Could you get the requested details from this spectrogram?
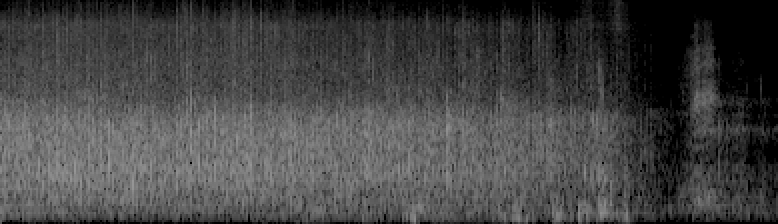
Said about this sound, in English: I want you to put your hands together and I want you guys to welcome Leif Hetland to Beltway Park Church this morning.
